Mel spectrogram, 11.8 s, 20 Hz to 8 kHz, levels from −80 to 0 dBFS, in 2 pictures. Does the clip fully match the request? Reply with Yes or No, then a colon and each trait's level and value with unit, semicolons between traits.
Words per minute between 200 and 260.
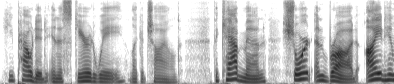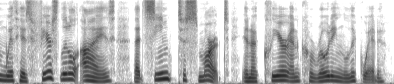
No: average, 155 wpm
